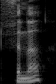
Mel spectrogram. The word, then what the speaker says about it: Whina: When I was doing it's Fenna, like it's Whina, which would normally be pronounced Fenna, but Fenna Cooper herself pronounced it Finna, I think.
